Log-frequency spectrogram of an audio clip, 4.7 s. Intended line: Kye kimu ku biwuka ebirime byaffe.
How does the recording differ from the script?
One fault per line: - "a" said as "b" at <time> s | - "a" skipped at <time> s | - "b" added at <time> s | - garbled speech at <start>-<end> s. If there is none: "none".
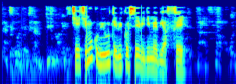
- "ebikosa" added at 2.3 s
